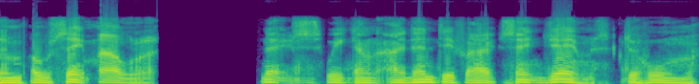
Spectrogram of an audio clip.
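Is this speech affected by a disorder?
Yes: motor neuron disease.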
